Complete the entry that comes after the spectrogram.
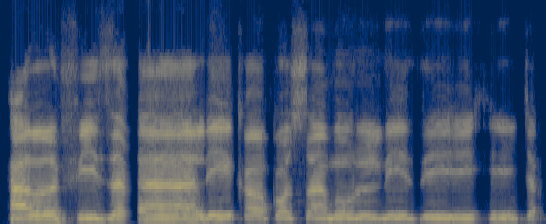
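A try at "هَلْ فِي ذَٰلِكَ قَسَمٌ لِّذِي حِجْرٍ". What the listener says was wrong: Belum. V-nya belum panjang. V-nya belum. Belum. Belum panjang, masih pendek.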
